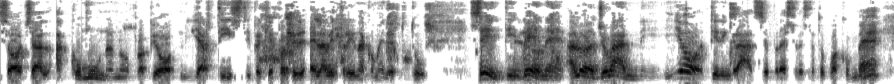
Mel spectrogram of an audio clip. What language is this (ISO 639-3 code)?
ita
